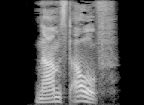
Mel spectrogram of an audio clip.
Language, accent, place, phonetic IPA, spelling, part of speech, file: German, Germany, Berlin, [ˌnaːmst ˈaʊ̯f], nahmst auf, verb, De-nahmst auf.ogg
- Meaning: second-person singular preterite of aufnehmen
